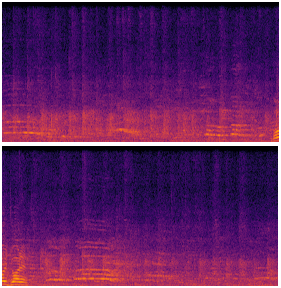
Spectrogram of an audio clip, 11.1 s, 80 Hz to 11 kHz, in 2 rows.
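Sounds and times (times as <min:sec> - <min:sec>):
exercise bike fan whooshing: 0:00.0 - 0:11.0
voices shouting: 0:02.0 - 0:11.0.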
